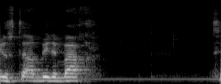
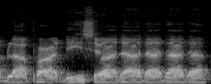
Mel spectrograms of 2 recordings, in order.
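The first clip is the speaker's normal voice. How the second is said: ordinary talk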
